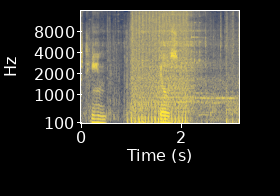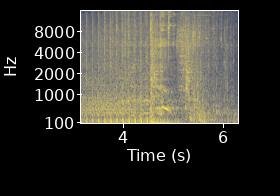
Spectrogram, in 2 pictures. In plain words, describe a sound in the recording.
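A rifle fires loud shots in an echoing hall.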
